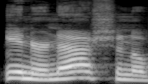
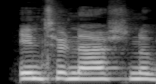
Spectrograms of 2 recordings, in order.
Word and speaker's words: international: So if you're an international person, we're going to take out the T and we're going to say international becomes international.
